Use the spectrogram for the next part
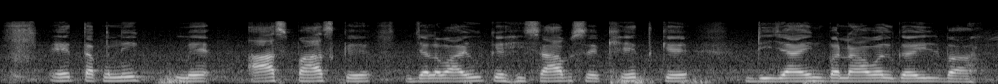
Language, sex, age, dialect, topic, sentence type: Bhojpuri, male, 18-24, Southern / Standard, agriculture, statement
